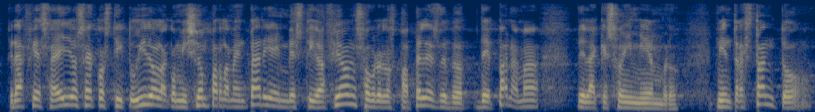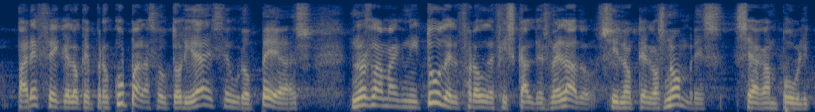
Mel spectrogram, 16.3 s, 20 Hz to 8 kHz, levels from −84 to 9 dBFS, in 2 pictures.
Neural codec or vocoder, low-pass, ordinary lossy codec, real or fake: codec, 44.1 kHz, 7.8 kbps, Pupu-Codec; 7.2 kHz; none; fake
